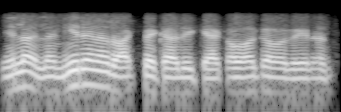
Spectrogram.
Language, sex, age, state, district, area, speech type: Kannada, male, 60+, Karnataka, Davanagere, rural, conversation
